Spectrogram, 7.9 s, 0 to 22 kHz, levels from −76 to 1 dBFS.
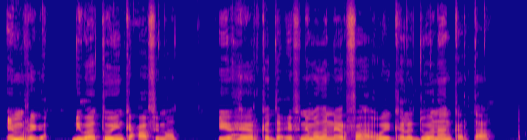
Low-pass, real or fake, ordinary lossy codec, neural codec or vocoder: none; real; none; none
